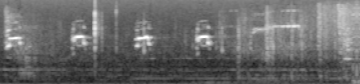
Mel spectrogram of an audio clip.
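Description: Bird in the game Ghost of Tsushima squawks and chirps in four short separated bursts over a faint ambient bed, fairly close and moderately loud, with no talking.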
